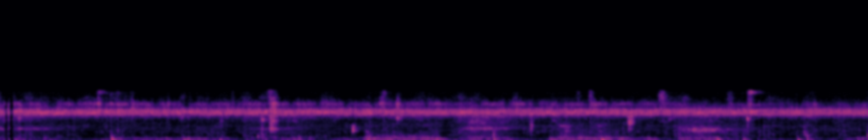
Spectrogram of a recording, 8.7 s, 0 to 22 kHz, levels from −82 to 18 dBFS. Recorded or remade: remade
